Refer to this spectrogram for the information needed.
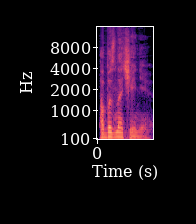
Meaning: designation
- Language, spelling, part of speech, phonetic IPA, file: Russian, обозначение, noun, [ɐbəznɐˈt͡ɕenʲɪje], Ru-обозначение.ogg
